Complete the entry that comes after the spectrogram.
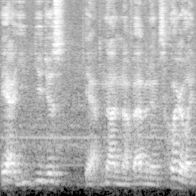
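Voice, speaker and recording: A man's voice: fairly low pitch, fairly even intonation, normal speed. A man hosting a true-crime podcast, telling cases informally with emphatic, opinionated commentary. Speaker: podcast host. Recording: roomy, distant mic, faint noise.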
